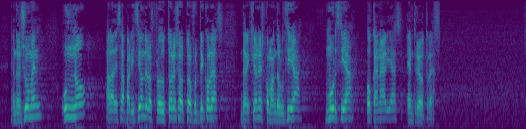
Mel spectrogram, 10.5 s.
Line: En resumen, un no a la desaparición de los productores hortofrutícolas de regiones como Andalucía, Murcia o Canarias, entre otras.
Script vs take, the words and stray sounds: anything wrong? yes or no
no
